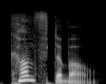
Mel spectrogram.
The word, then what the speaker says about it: comfortable: Comfortable pronounced comfortable or comfortable. Three syllables.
